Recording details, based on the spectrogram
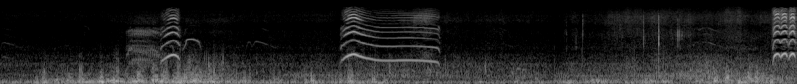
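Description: Bar-tailed godwit giving a few nasal, down-slurred calls, one drawn out and levelling off, over a steady low rumble of wind or surf.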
